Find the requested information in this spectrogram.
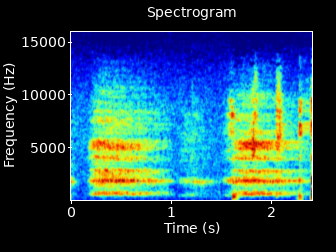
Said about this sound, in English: Last time I was like Darth Vader in the background. Mouth breathing extraordinaire.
